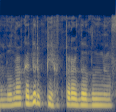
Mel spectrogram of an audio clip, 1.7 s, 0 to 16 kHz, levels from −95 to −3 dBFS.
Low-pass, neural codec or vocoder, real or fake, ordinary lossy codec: 9.9 kHz; autoencoder, 22.05 kHz, a latent of 192 numbers a frame, VITS, trained on one speaker; fake; AAC, 96 kbps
